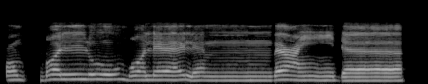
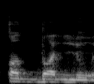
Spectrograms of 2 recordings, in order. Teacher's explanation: Idgham ya, qad dhallu, dal masukkan dalam dhad.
